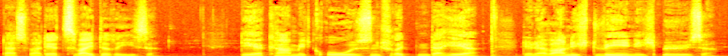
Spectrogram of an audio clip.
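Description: A man reading a fairy tale aloud in a deliberate, expressive storytelling manner. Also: very deep voice.

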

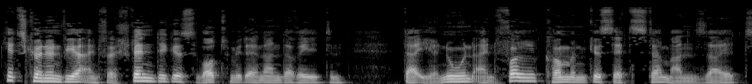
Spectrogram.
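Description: A man's voice: on the low side, sing-song, a little slow. A man voicing a clever young male journeyman in a read-aloud fairy tale, speaking in a politely mocking, sly way.

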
